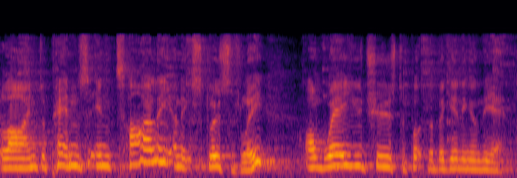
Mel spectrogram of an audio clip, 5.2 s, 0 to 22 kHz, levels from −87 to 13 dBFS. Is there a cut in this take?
yes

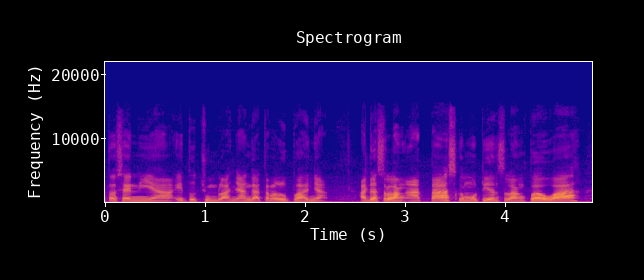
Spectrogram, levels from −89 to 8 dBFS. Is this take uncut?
yes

